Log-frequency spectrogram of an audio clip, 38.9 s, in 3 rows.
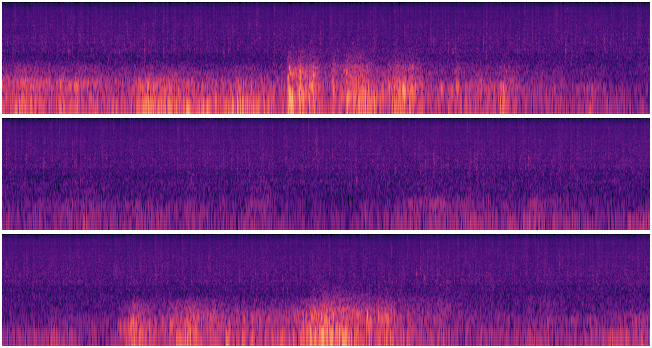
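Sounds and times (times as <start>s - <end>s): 
spring thunderstorm in suburbs: 0.0s - 12.0s, 28.3s - 38.8s.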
